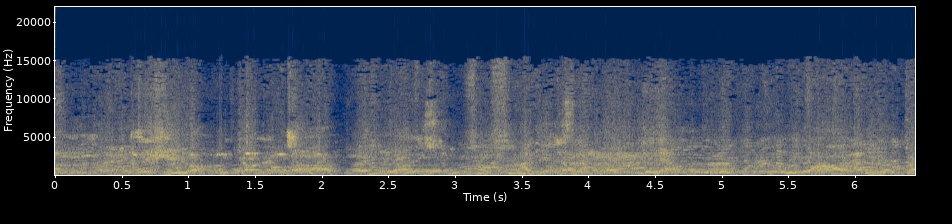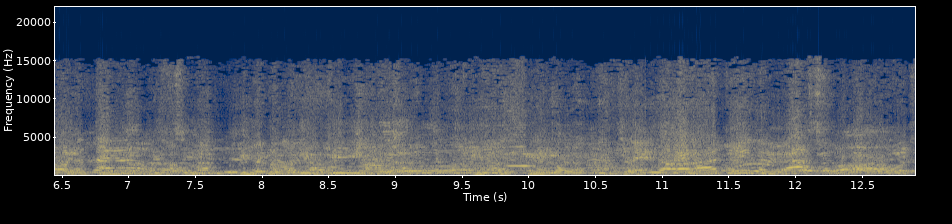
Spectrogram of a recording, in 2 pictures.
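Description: Several adults talk over one another nearby.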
